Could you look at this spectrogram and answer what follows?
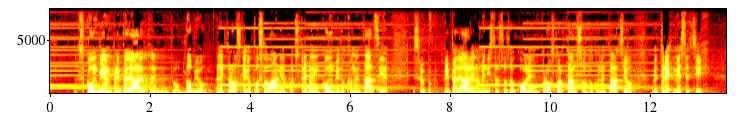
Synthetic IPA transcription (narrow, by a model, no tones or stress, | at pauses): skombijɛmpɾipɛljaːlḭt̪oɔ̰bd̪oːbju | ɛlɛk̚t̪ɾõːnskɛɡapɔslɔʋaːnjapat͡ʃt̪ɾeːbaɛnkombid̪ɔkumɛ̃nt̪a̰ːsijɛ | kisɔj | pɾipɛljaːlinaminiːst̪ɾst̪ʋɔzaɔkoːljɛinpɾoːst̪ɔɾt̪amsɔd̪ɔkumɛ̃nt̪aːt̪sijɔʋət̪ɾeːxmeːsɛt̪six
